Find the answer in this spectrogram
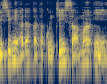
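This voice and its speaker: Pitched fairly high, the man's voice swings very widely up and down. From Minangkabau, West Sumatra. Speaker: geography and economics teacher. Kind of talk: educational tutorial talk.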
